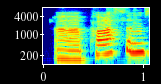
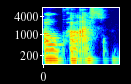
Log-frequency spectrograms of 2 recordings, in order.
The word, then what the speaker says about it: opossum: Possums are even though it's spelled with an O in front, it's still pronounced possum. It's not opossum, by the way.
